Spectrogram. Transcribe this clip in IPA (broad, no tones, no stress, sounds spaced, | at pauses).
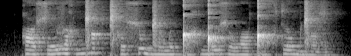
q o ʃ e v e χ ŋ͡ǁ ɔ q ǁʰ o ʃ u ŋ͡ǁ u w e ɡ͡ǃ e χ ŋ͡ǃ u ʃ o w ɔ ɡ͡ǃ ɔ χ t l o m ŋ͡ǁ ɔ z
